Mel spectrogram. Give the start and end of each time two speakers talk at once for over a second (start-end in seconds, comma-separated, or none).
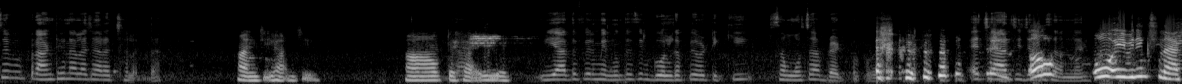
none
